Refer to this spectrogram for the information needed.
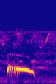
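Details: Spotted dove in a standoff between a decoy and a wild resident bird: a single long coo that starts with a stuttering flutter, then steadies and falls away at the end.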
